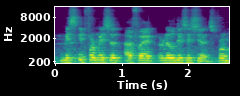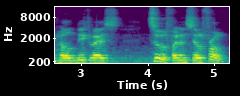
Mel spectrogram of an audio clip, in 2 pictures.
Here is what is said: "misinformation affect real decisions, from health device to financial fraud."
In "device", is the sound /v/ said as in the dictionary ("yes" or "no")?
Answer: no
